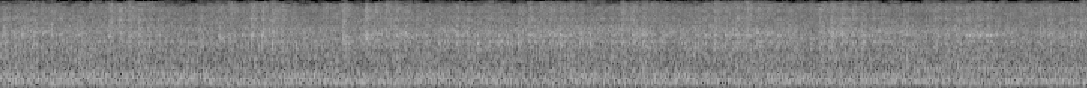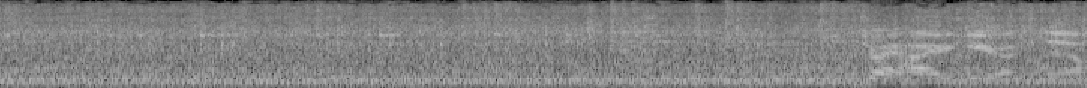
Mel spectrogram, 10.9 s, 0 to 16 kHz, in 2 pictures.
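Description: A 1992 Yard King lawn tractor, started for the first time in seven years and sitting on flat tires, runs with a loud, continuous engine drone close by, and a voice can be heard over it.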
